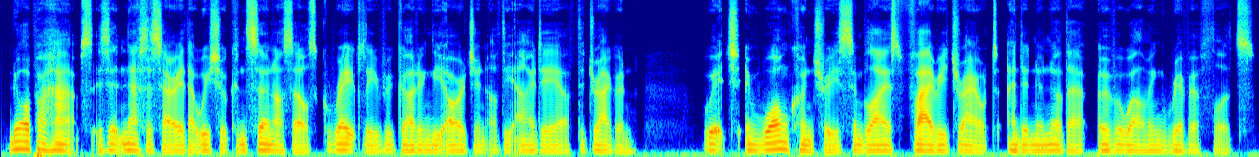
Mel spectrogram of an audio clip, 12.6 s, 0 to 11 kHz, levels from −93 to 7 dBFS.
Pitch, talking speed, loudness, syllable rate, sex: 85 Hz, 155 wpm, -24 LUFS, 5.1 syllables/s, male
